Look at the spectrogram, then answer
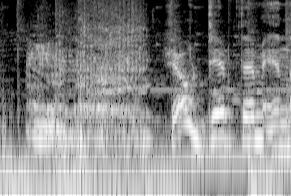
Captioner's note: lion's Roar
